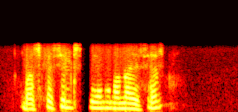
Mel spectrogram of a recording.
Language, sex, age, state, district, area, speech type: Telugu, male, 45-60, Andhra Pradesh, Vizianagaram, rural, conversation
